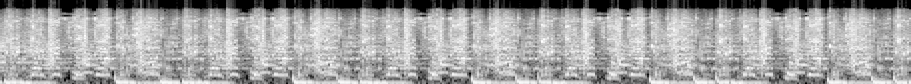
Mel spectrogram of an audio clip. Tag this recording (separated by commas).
Music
